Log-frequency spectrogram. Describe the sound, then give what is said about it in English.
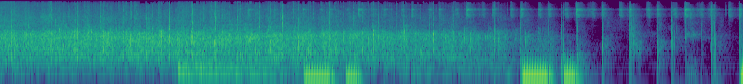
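Audience applause for Sophie Gilbert: a dense, steady wash of many hands clapping, broken by a couple of short voiced cheers, then thinning out to a few scattered individual claps. “Can we please give a round of applause to Sophie Gilbert?”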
